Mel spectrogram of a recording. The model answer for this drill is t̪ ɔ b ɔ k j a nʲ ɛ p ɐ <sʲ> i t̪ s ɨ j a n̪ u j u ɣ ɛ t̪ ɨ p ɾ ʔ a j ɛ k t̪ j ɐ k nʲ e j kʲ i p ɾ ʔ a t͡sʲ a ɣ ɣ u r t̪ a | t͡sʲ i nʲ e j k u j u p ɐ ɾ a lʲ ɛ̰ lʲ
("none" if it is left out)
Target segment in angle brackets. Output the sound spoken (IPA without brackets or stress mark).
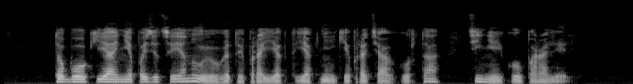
zʲ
